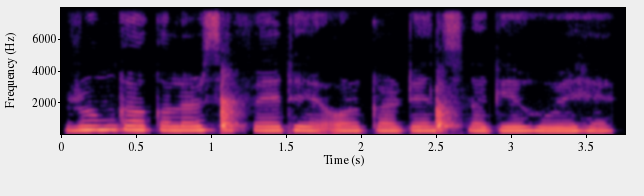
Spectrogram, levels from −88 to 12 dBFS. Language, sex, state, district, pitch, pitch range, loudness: Hindi, female, Arunachal Pradesh, Lower Dibang Valley, 260 Hz, 245-280 Hz, -20 LUFS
